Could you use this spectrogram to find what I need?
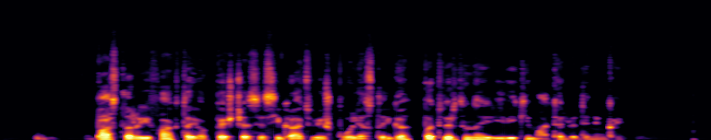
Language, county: Lithuanian, Alytus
